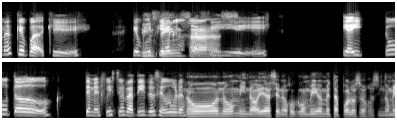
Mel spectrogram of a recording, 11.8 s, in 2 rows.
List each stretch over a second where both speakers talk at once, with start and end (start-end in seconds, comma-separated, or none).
2.2-3.6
